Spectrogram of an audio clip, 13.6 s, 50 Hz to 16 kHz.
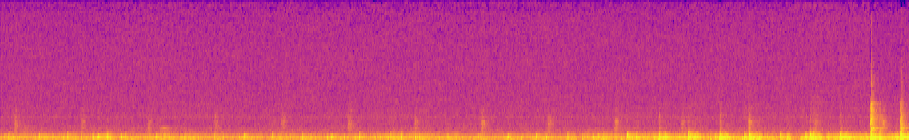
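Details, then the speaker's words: Fetal heartbeat heard on a handheld home fetal Doppler (2 MHz probe, with gel): rapid, regular whooshing pulses, with the display reading 141 beats per minute. Normal fetal heartbeat. "see these reading 141 I don't know if you can hear that's how I check happy make sure it's still going regularly"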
